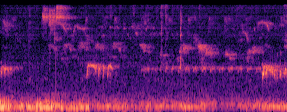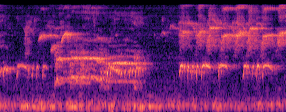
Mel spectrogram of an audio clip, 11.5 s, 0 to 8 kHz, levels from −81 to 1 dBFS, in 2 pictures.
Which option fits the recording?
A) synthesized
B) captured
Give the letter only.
A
